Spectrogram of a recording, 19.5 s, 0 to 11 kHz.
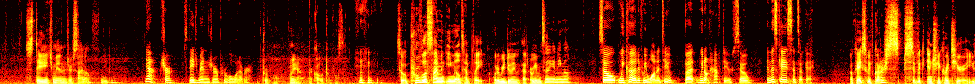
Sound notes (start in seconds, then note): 7.1 laugh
